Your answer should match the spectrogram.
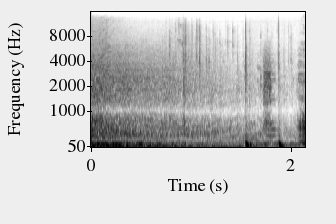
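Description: Film-trailer sound: the rushing noise of a speeding car fades away, then two sharp bangs come about a second and a half in and just before the end.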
